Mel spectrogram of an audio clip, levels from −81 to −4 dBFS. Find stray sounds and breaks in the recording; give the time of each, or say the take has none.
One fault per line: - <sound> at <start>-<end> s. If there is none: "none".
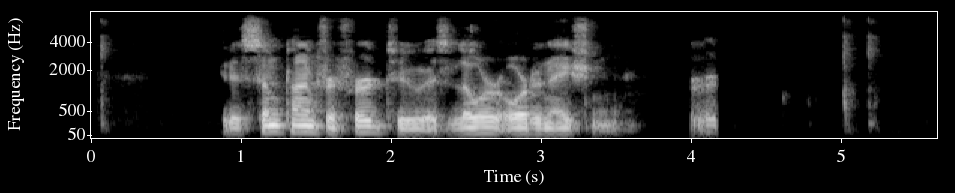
- laugh at 4.0-4.2 s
